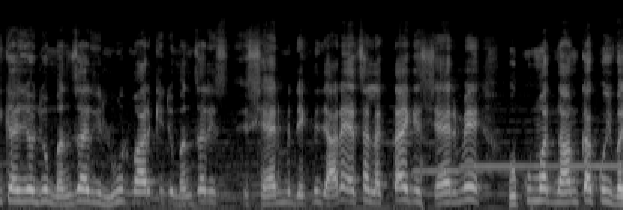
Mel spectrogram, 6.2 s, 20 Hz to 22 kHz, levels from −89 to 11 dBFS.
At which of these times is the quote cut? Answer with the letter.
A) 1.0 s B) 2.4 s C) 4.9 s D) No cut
D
